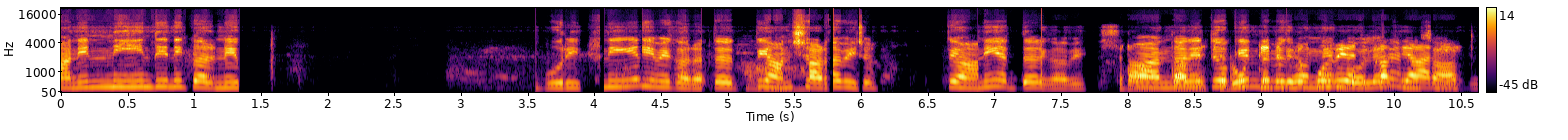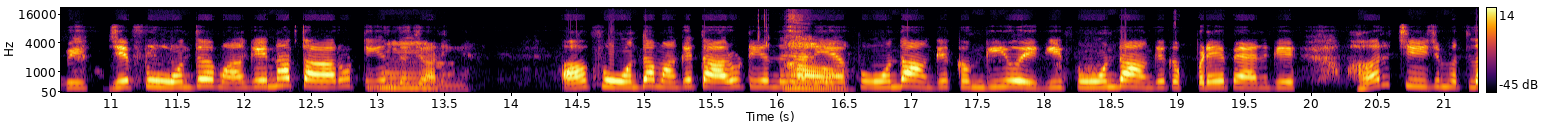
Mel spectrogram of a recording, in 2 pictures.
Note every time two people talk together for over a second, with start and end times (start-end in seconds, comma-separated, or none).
7.8-10.5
